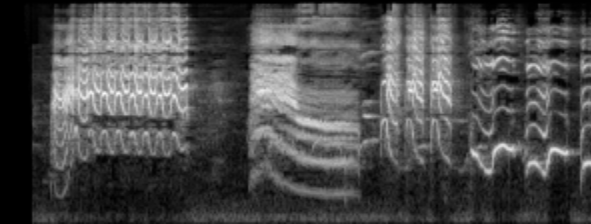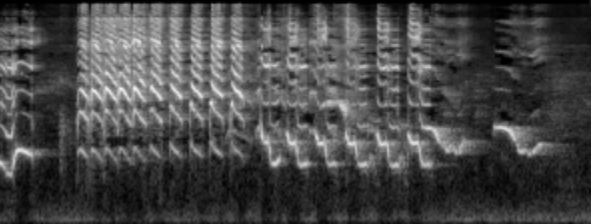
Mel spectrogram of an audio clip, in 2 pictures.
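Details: White-browed scimitar babbler, a small bird, giving loud harsh squeals followed by rapid runs of wavering, nasal squeaky notes in quick bursts, with a brief pause between series; no other clear sounds.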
